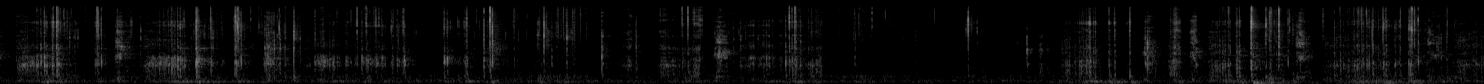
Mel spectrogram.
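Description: A solid white bar of dry soap, held in the hand, is shaved with a utility knife blade. The result is a quiet, continuous run of crisp, bright scraping and crumbling with brief crackly bursts, mostly high-pitched and with almost no low end.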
